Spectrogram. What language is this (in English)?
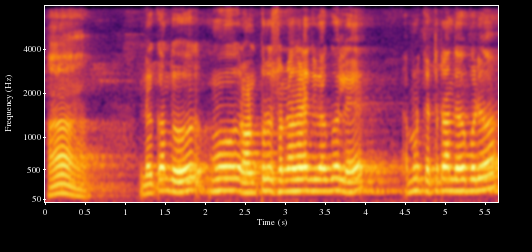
Odia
